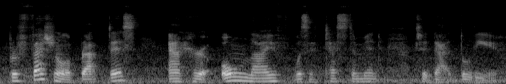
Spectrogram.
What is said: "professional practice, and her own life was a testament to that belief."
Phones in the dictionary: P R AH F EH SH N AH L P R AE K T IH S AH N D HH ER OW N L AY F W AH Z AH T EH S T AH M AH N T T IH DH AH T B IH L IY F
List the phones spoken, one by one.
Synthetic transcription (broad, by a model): P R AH F EH SH N L P R AE K T IH S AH N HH ER OW N L AY F W AH Z AH T EH S T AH M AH N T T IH DH AH T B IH L IY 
